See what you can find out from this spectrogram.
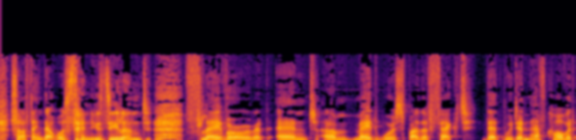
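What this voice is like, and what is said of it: German accent. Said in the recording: “I come from Germany originally, as you can probably tell from my weird name and accent”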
